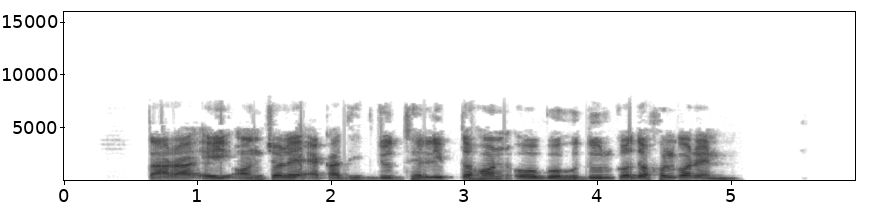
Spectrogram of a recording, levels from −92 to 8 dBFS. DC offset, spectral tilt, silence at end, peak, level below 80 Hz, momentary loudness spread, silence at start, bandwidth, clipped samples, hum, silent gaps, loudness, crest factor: under 0.1%; -5.5 dB/octave; 0.9 s; -2 dBFS; -56 dBFS; 6 LU; 0.65 s; 7.6 kHz; under 0.1%; none; none; -17 LUFS; 16 dB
